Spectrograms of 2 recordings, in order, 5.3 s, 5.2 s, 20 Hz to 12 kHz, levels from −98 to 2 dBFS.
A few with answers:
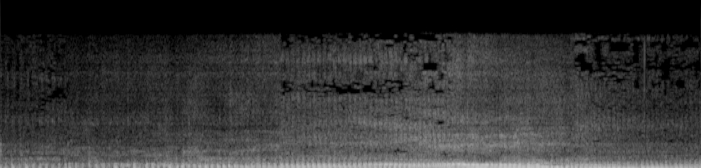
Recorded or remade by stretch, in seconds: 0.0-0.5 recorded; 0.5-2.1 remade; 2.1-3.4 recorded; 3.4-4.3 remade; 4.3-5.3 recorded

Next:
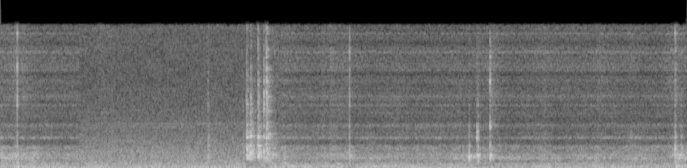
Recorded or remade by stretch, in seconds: 0.0-0.6 remade; 0.6-2.1 recorded; 2.1-5.2 remade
